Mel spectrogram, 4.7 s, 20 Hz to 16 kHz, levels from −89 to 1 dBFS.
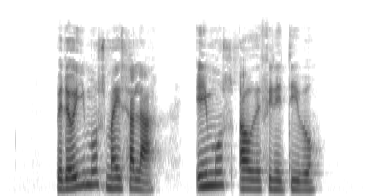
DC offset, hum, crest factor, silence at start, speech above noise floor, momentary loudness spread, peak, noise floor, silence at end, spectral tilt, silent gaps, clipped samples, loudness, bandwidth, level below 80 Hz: under 0.1%; none; 22 dB; 0.7 s; 63 dB; 8 LU; -4 dBFS; -86 dBFS; 0.75 s; -5.5 dB/octave; none; under 0.1%; -24 LUFS; 9.8 kHz; -78 dBFS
